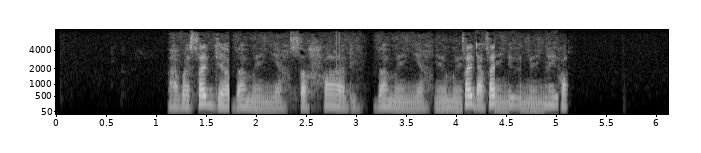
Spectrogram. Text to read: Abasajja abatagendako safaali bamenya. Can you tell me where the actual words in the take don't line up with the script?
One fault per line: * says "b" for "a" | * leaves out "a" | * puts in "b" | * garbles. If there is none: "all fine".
* says "bamenya" for "abatagendako"
* garbles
